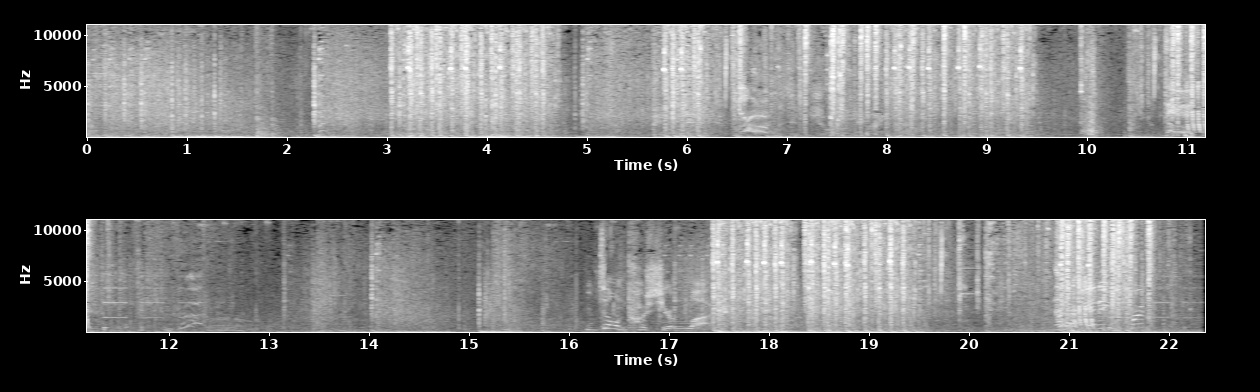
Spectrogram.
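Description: Game gunfire crackles in rapid bursts.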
